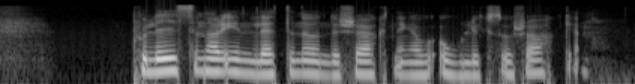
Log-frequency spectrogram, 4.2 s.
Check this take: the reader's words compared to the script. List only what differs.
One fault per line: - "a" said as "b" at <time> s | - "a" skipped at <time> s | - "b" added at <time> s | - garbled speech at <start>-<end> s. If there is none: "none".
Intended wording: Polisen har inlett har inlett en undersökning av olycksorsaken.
- "har inlett" skipped at 1.9 s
